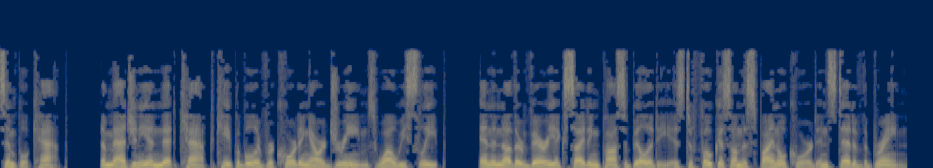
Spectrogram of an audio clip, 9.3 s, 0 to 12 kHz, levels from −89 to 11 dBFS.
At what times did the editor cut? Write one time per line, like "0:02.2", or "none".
none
